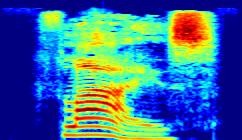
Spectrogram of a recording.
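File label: "flies", British English; gcompris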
